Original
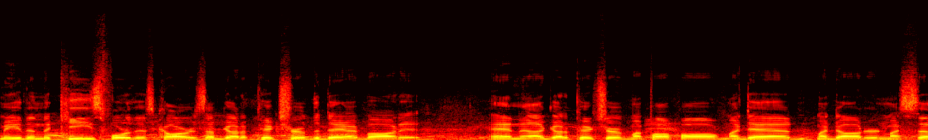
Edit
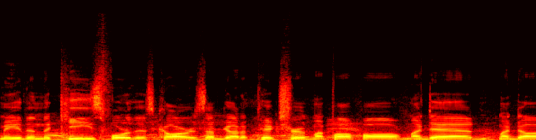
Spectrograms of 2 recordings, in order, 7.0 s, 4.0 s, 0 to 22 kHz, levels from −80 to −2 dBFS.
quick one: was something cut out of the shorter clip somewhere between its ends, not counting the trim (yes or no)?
yes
